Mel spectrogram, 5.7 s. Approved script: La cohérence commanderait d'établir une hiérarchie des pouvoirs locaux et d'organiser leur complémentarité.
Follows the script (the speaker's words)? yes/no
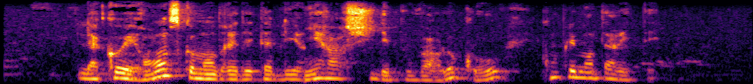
no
